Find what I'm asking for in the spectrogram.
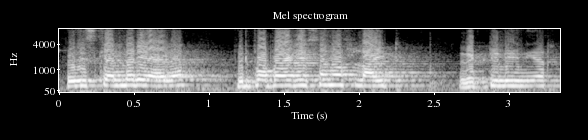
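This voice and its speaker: High-voiced man teaching in an echoey room. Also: flat delivery. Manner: asks students quick questions. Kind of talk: casual exam-prep lesson. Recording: echoey room with long reverb.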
